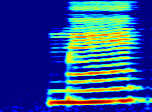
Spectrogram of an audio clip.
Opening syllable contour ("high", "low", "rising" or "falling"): rising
